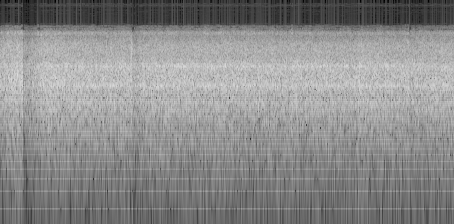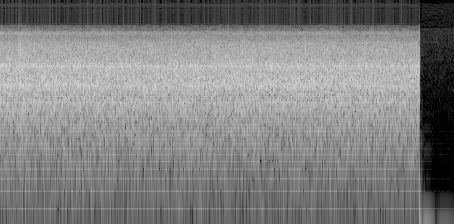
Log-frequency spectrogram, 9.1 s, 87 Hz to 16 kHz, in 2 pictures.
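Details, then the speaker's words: Ultrasonic inspection of a bearing during ultrasound-assisted greasing: a steady, even hiss with no crackle, stabilised at 30 dB. The sound turns clean and flat rather than rough, showing optimum lubrication has been reached. "Entonces vemos que tenemos un valor de 30 decibelios que se ha estabilizado ahí, el sonido se ha aclarado muchísimo, empieza a ser limpio, ya no es un sonido, yo lo llamo rugoso, ¿vale? Es un sonido más plano, y entonces sabemos que hemos llegado al óptimo."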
